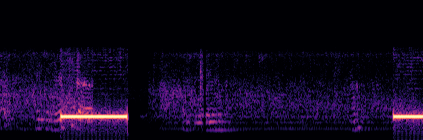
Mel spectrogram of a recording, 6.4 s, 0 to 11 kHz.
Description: Ringback tone (Europe, 425 Hz).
